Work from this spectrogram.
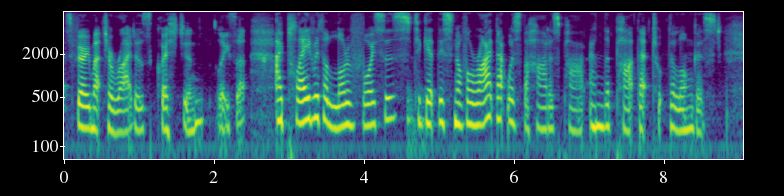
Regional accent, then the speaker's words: Brisbane, Queensland, Australia; So I grew up in Brisbane in the 1970s.

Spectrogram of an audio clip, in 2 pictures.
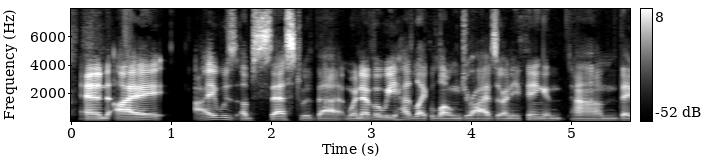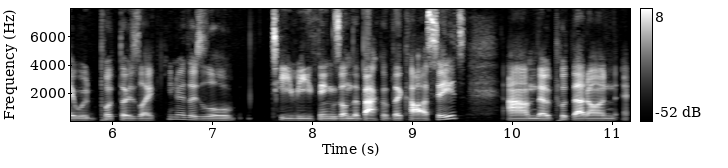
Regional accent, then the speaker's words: Geelong, Victoria, Australia; Yeah, I definitely think being rural and having so many beaches nearby is definitely

